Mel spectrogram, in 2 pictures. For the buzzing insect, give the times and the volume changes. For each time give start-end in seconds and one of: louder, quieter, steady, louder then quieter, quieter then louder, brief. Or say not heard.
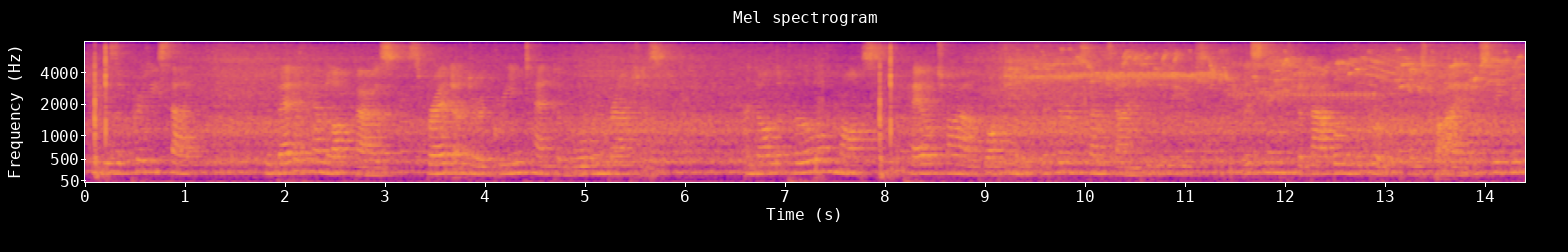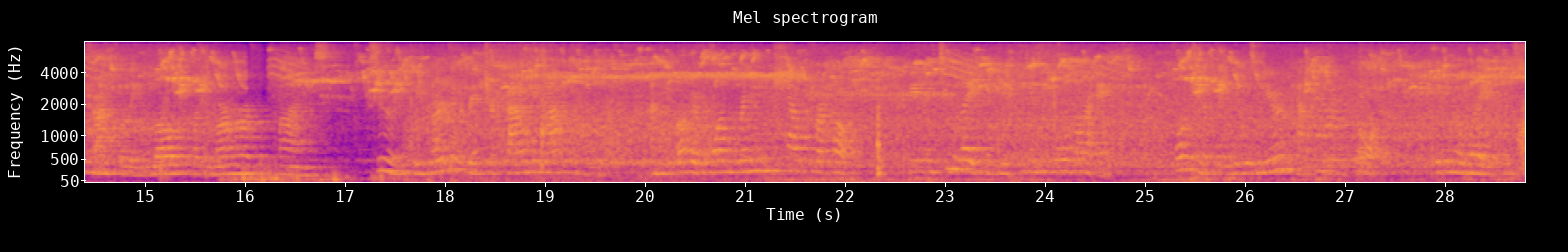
0.0-28.7 steady.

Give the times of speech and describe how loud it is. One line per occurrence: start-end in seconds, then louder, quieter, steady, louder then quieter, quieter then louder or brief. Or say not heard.
0.1-28.7 steady.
